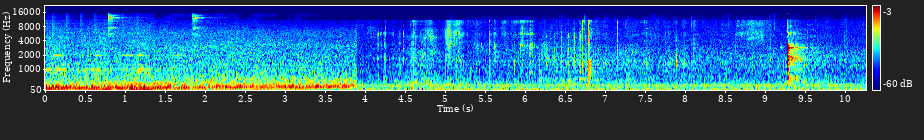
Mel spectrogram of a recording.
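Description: Soft background music for about the first four seconds, then it stops and leaves a quiet room hum. Over the hum come faint clicks of small parts, cam followers and o-rings, being handled on a workbench, with one sharp tap near the end.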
